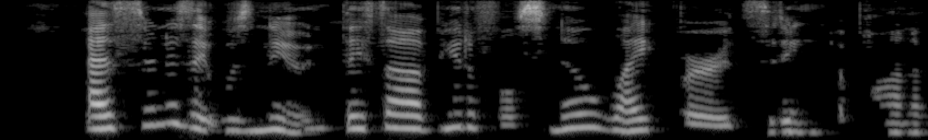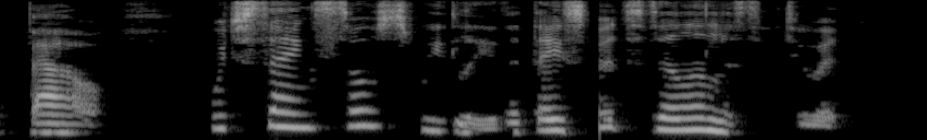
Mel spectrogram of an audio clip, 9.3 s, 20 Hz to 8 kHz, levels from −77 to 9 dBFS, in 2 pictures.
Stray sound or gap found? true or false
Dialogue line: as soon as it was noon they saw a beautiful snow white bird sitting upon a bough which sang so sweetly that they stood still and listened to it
true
